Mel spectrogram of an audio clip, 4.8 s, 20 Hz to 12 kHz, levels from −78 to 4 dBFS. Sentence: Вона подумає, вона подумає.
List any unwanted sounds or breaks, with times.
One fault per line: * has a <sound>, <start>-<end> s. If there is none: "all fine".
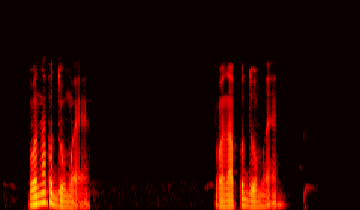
all fine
